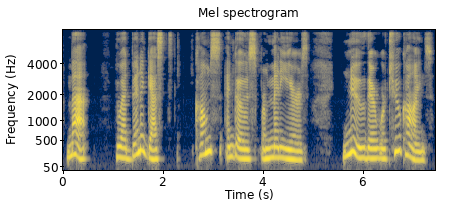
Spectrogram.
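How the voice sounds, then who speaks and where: A woman reading a children's book aloud in an expressive storytelling manner. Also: fairly low pitch, highs cut off. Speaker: storybook reader.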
